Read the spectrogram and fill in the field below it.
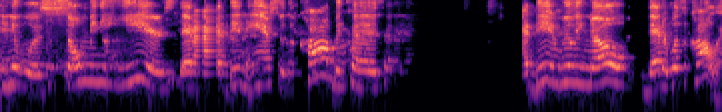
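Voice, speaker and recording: A woman speaks at a fairly slow pace in a high, bright, sharp tone. Her pitch swings very widely. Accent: slight Southern US. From US South, South Carolina (Florence). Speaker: life coach. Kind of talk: interview.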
